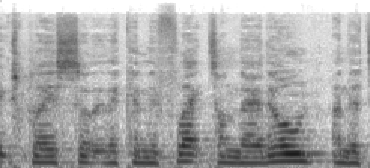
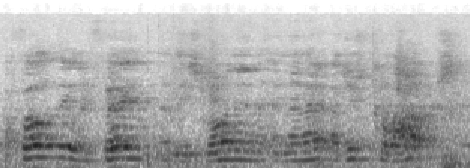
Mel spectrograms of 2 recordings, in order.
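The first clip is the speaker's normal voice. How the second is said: mannequin voice; 6 semitones higher than usual. Acted. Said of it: "I'll be actually the mannequin's voice today".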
